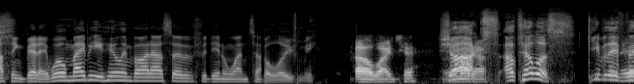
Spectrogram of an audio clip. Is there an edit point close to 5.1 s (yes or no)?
yes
